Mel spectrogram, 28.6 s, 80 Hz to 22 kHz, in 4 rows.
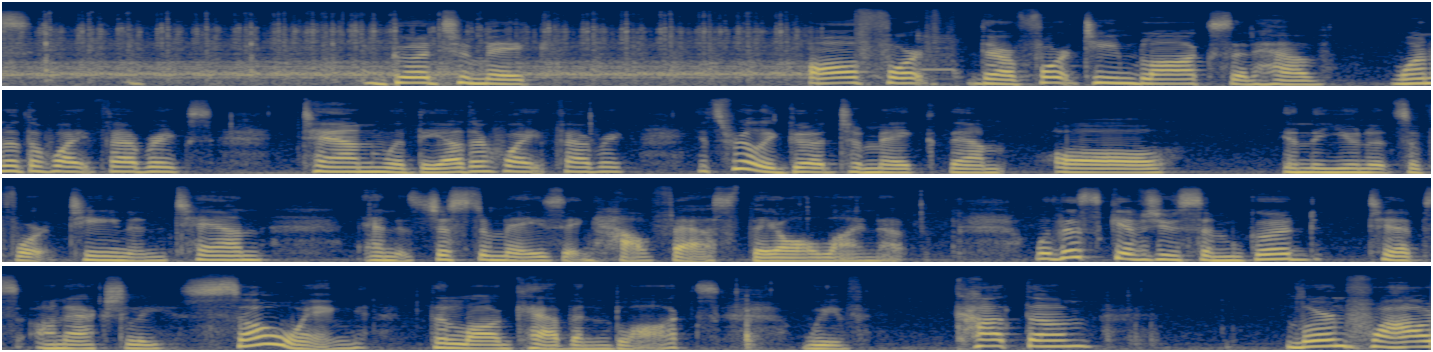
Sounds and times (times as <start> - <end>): Sewing machine: 0.0 - 4.8
Speech: 1.8 - 2.7, 4.0 - 13.0, 13.6 - 18.8, 19.5 - 26.9, 27.9 - 28.5.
